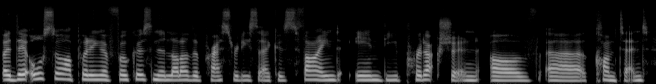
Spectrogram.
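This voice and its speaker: A woman's voice: medium pitch, flat delivery, moderate pace, a little mellow, clean tone, dry recording, studio quality. A woman co-hosting a podcast, discussing industry news conversationally and often rephrasing as she explains.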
